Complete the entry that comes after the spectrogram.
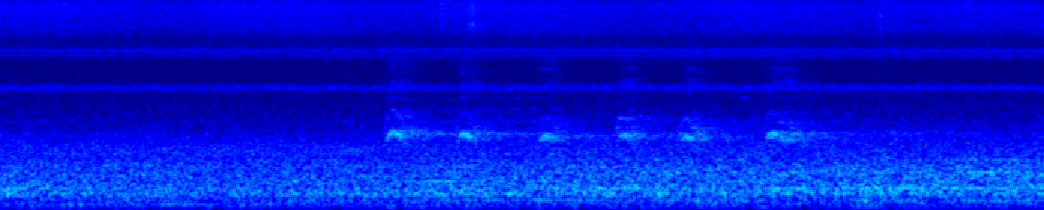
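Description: A bird calling: a run of six short calls about half a second apart, starting a few seconds in, over a steady background hiss.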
